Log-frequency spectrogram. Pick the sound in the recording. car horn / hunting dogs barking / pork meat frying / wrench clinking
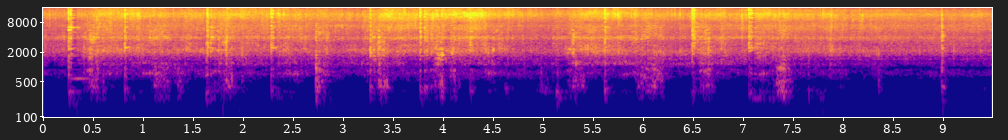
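pork meat frying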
